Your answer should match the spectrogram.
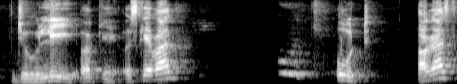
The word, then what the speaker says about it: août: Okay, उसके बाद Août, ऊट. अगस्त का फ्रेंच में ऊट बोला जाता है और स्पेलिंग क्या है?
